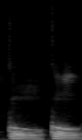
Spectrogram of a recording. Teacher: the first syllable sounds slightly lower in Pitch than the second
